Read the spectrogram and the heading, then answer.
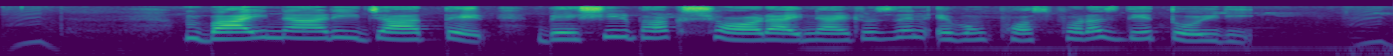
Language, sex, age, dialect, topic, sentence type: Bengali, female, 60-100, Northern/Varendri, agriculture, statement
